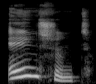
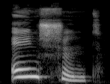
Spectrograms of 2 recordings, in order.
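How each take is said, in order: First: Ancient repeated as "enshant", sh in the middle; sh sound in Ancient. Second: Ancient said as "enshant", sh in the middle; sh sound in ancient. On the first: Teacher repeats Ancient for the class, sh clear. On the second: Teacher models ancient for the class, sh clear. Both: Shown as a demonstration. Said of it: "is pronounced sh".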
